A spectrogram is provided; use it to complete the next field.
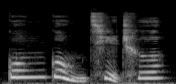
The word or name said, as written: gong1gong4qi4che1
